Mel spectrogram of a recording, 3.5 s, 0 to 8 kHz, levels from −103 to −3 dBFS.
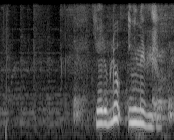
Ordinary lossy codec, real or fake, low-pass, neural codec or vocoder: none; real; 7.2 kHz; none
